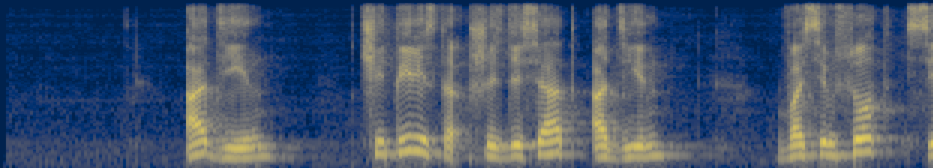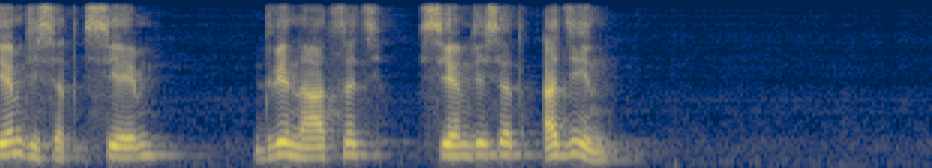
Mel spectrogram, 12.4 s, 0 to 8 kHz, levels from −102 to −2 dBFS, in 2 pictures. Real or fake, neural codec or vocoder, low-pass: fake; codec, 24 kHz, 6 kbps, HILCodec; 7.2 kHz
